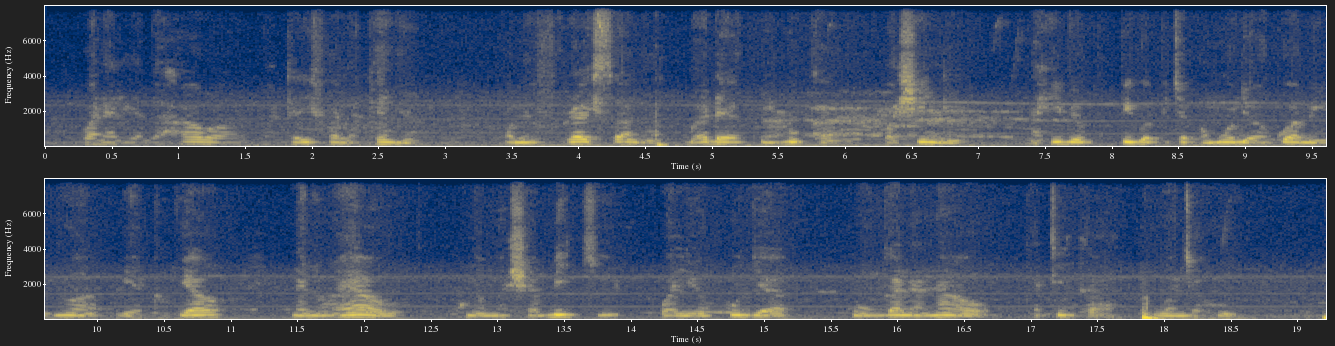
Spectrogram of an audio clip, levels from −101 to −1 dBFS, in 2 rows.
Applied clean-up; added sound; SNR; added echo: none; none; none; none.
